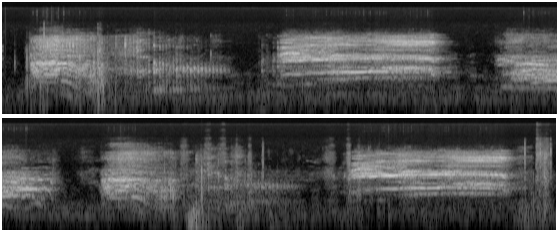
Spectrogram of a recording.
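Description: A person's voice making long, drawn-out monster roars and growls, about five of them, each lasting two to three seconds with short breaks between.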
